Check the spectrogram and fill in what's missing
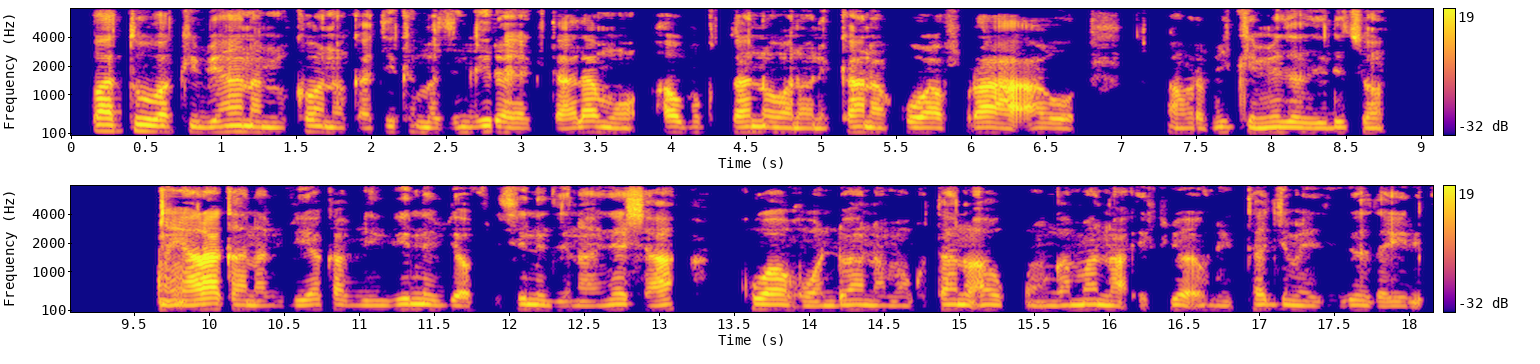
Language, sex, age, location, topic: Swahili, male, 18-24, Wajir, government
